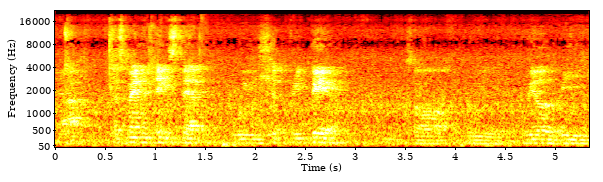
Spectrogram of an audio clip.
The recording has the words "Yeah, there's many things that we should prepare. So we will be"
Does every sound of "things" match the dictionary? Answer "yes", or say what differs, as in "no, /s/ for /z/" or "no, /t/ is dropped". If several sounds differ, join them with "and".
no, /t/ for /θ/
